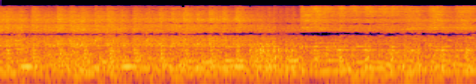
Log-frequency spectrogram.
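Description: Punk band playing live: electric guitar, bass and drum kit, at a steady loud level with no break.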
